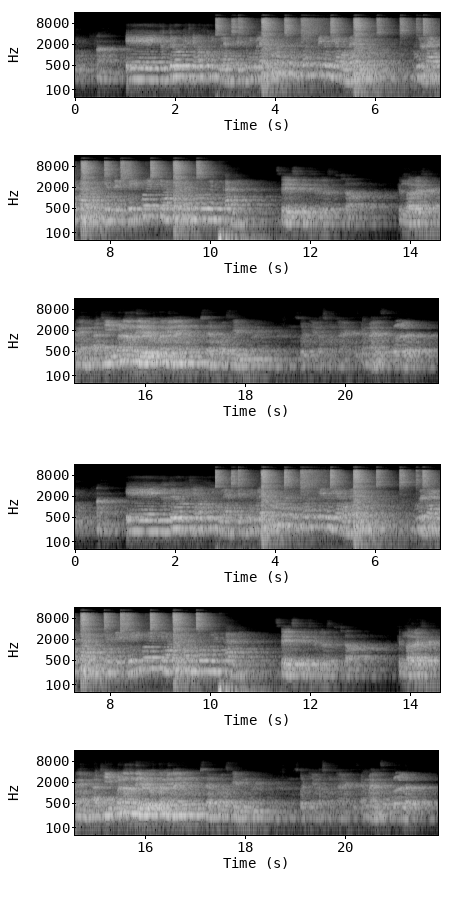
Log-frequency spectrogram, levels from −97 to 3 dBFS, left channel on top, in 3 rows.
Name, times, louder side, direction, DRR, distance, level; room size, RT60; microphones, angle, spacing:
voice 1, 1.0-5.8 6.8-10.6 13.8-14.0 20.3-20.7, left 1 dB, 50° left, -3 dB, 0.6 m, -28 dB
sound 1, 2.8-3.3 3.7-5.2 5.6-6.1 6.5-7.1 7.4-8.4 8.8-8.9 9.3-9.8 10.2-10.3, right 1 dB, 65° right, 1.0 m, -24 dB
voice 2, 6.7-7.1 11.4-12.4 12.7-12.9 13.8-21.3, right 1 dB, 35° right, -6 dB, 0.6 m, -27 dB
2.9 x 2.8 x 2.8 m, 2.5 s
head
